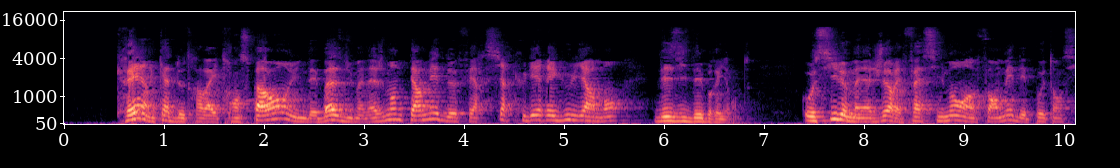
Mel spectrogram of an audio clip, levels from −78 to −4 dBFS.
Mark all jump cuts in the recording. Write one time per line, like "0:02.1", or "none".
none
